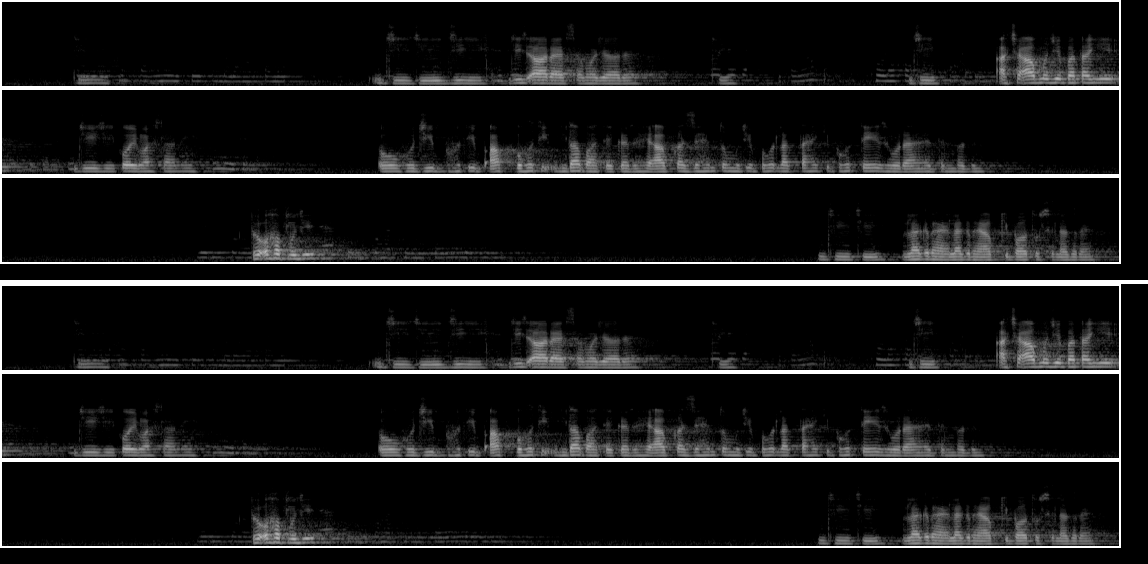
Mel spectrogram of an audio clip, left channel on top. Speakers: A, on the left; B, in the centre.
A: تو
B: جی
A: حنصلہ نہیں کوئی اتنا بڑا مسئلہ نہیں
B: جی جی
A: ہے
B: جی
A: کہ ابھی تھوڑی
B: جی
A: دیر
B: آ
A: پہلے
B: رہا ہے
A: بھی
B: سمجھ
A: ایسا ہی
B: آ
A: کچھ
B: رہا
A: ہوا
B: ہے جی
A: تھا نا تھوڑا سا بر
B: جی
A: رکھا کرے
B: اچھا آپ مجھے
A: اتنا گرم
B: بتائیے
A: گرم کھانے کی ضرورت نہیں
B: جی جی کوئی مسئلہ نہیں
A: مٹن
B: او ہو جی بہت ہی آپ بہت ہی عمدہ باتیں کر رہے آپ کا ذہن تو مجھے بہت لگتا ہے کہ بہت تیز ہو رہا ہے دن ب دن
A: آریڈی بہت
B: تو آپ مجھے
A: ویسے ہی بہت تیز ہے لیکن کہوں
B: جی جی
A: اب
B: لگ
A: خیر
B: رہا ہے لگ
A: بتائیے
B: رہا ہے آپ کی
A: کیا
B: بات
A: بتا
B: اس سے لگ
A: رہے تھے
B: رہا ہے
